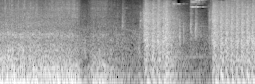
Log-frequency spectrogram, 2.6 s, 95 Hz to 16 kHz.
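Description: Repeated tank cannon and machine-gun fire in the War Thunder tank game, with a Leopard 1 in play, comes as loud dense bursts broken by short lulls over a low rumbling battle din.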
